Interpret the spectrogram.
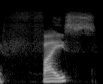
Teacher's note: Also, you can say feis without the T sound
